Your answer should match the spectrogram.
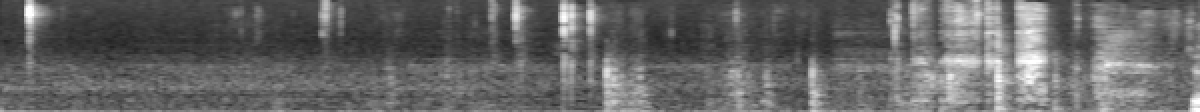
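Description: Faint handling sounds of a plastic cable tie being threaded and pulled tight: a few light clicks and rustles, most of them in the second half.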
